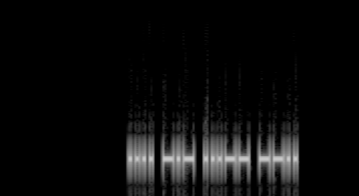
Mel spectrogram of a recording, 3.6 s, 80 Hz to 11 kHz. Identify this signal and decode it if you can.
Morse code, heard as a keyed tone, about 34 wpm, 700 Hz. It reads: HK3Z
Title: DXCC-100 Call Signs - 4 Characters - Repeated 2x - 35wpm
